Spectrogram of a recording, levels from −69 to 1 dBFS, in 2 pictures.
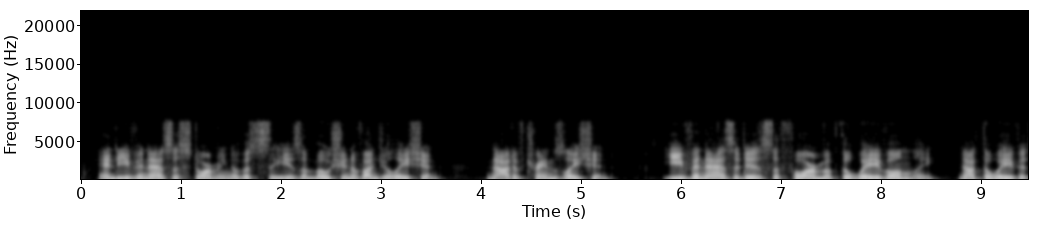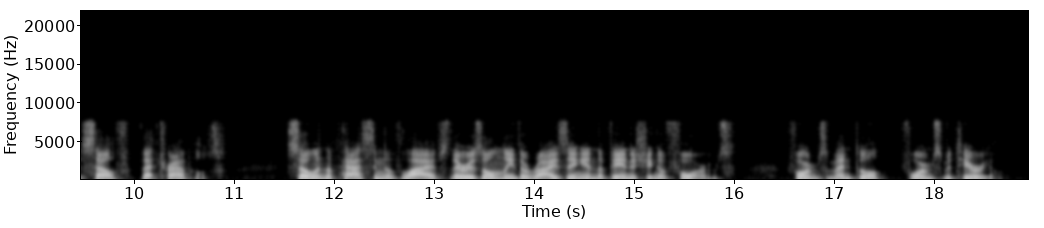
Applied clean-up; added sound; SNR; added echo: none; none; none; none.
